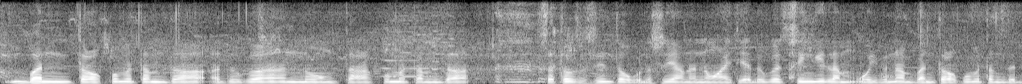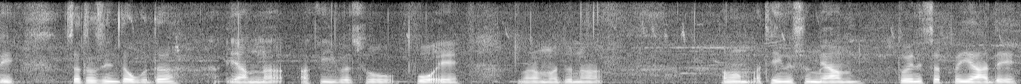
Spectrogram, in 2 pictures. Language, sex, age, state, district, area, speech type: Manipuri, male, 18-30, Manipur, Thoubal, rural, spontaneous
